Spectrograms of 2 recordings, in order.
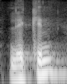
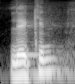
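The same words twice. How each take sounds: The two takes are said the same way.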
